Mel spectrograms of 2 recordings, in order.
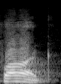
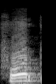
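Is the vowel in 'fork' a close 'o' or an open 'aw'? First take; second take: open aw; close o. First: The vowel is an open 'aw' sound. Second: The vowel is a close, ordinary 'o' sound. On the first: The speaker calls it right. "बल्कि पढ़ना है फॉर्क" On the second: The speaker calls it wrong. "जैसे आम routine में ओ को पढ़ा जाता है, फोर्क नहीं पढ़ना"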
